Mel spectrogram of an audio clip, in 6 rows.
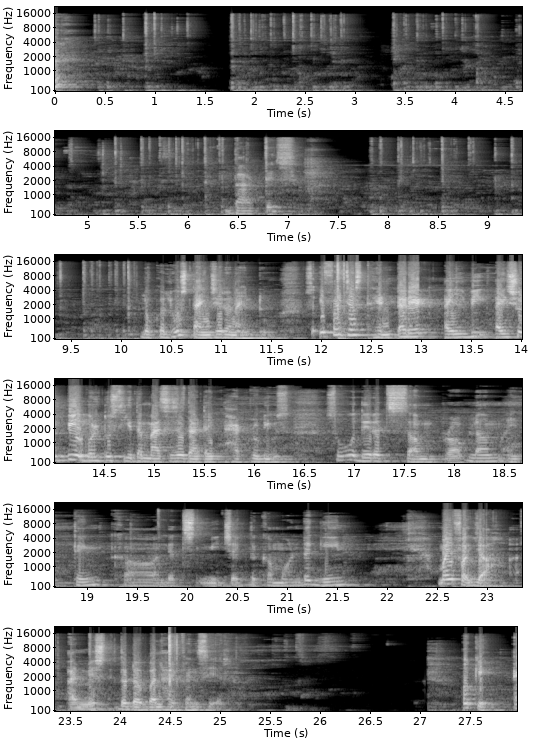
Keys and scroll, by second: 5.1 space, 19.6 Up, 21.2 Left.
